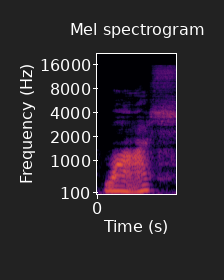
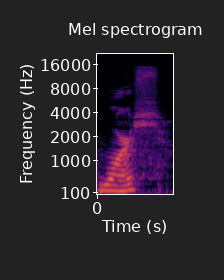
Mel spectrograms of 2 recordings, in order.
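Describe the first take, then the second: First: It is said without any R sound. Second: It is said with an added R, like warsh.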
